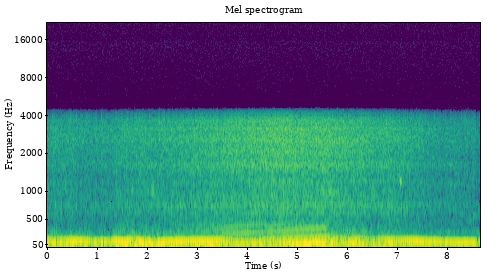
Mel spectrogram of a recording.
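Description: Nissan Silvia S13's engine heard from inside the cabin, a deep rumble mixed with road noise. About three and a half seconds in, the revs climb steadily for about two seconds under acceleration, then drop off.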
